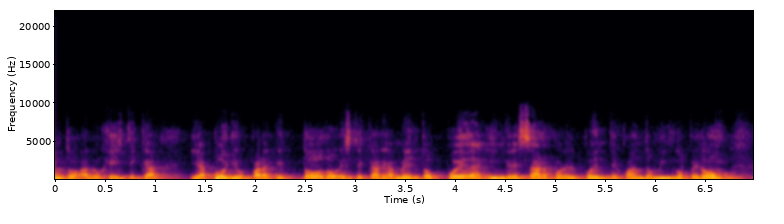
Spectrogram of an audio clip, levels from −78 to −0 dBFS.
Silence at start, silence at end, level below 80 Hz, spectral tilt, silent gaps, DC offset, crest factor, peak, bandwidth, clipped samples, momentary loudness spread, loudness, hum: 0 s; 0.05 s; -54 dBFS; -8 dB/octave; none; under 0.1%; 16 dB; -2 dBFS; 8.8 kHz; under 0.1%; 6 LU; -18 LUFS; none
